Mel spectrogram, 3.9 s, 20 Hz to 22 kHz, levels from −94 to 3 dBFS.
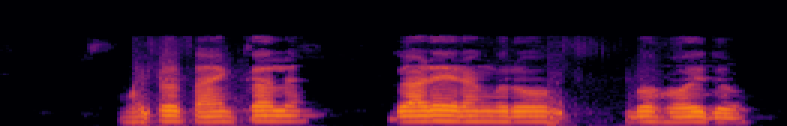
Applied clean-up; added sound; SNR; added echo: neural separator model SepFormer DNS4.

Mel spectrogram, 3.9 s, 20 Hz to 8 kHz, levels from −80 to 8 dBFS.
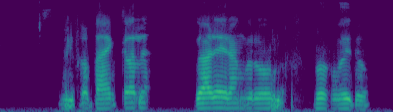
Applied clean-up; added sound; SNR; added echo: neural diffusion model UNIVERSE++.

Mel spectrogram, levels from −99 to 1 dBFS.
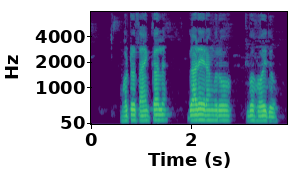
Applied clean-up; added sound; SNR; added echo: none; none; none; none.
